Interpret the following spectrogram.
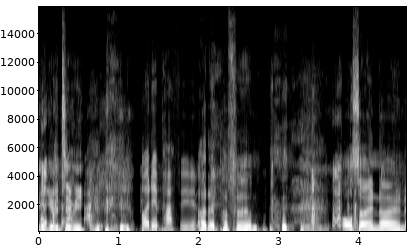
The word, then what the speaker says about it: Eau de Parfum: Eau de Perfume.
